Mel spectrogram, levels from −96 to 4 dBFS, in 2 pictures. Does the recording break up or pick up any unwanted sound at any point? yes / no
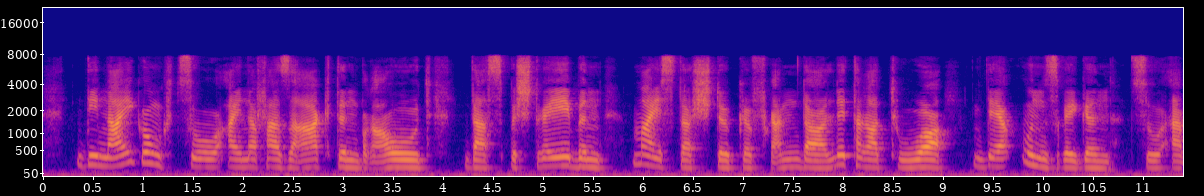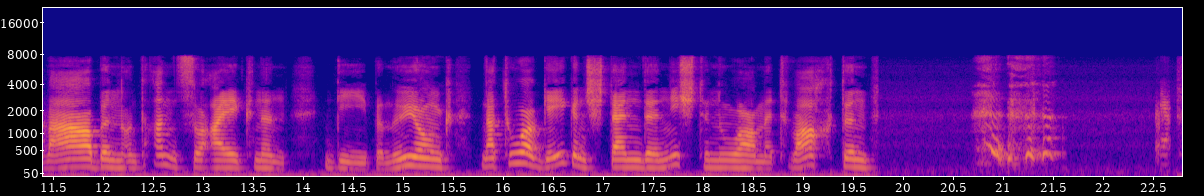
yes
